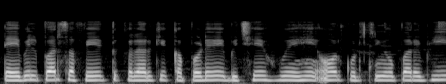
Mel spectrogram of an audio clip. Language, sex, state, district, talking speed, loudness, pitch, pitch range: Hindi, female, Haryana, Rohtak, 175 wpm, -16 LUFS, 195 Hz, 190-200 Hz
